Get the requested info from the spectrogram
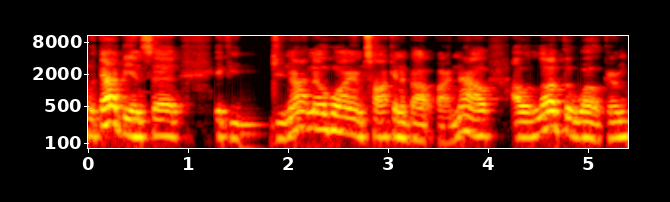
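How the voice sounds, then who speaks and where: A man speaks in an ordinary speaking voice at a moderate pace with lively intonation. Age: 30s. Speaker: podcast host. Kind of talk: podcast interview.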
